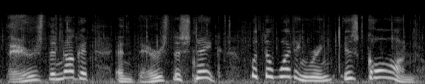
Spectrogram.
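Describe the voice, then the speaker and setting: A man's voice: very high-pitched, wildly swooping pitch, a little slow, darkish tone, a little hiss or hum, pitched above the performer's own voice, exaggerated voice. A man voicing an earnest, deferential household butler in an audiobook drama, speaking with shocked emphasis. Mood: astonished.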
